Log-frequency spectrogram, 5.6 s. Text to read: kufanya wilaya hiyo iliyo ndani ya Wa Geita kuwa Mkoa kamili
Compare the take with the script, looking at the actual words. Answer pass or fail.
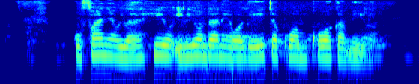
pass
